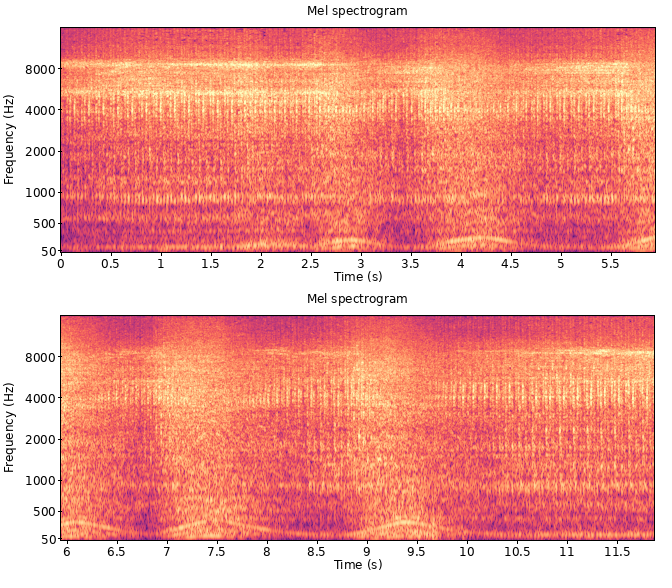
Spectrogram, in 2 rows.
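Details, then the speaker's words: 1995 Daihatsu Feroza after oil pump replacement, 66 psi oil pressure: revs rising and falling with light top-end ticking under the running noise, probably lifters or rocker arms; belt sounds slightly dry. "Yeah, so it's got a little bit of top end noise. Probably just the lifters, the rocker arms."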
